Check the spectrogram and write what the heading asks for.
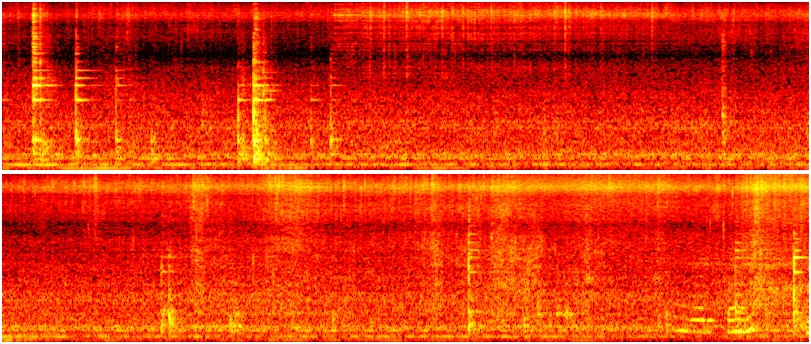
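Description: Potato fingers and masala sizzling in hot oil in a metal pot while being stirred with a wooden spatula, which knocks against the pot a few times in the first three seconds. The sizzling grows louder in the second half.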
